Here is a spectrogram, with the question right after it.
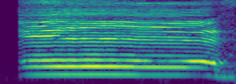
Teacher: आपको ऐसा लगेगा जैसे कंठ से निकल रहा, गले से निकल रहा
